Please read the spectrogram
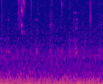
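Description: Faint chewing of a crunchy strawberry Pocky biscuit stick, with a few soft crunches, the loudest about half a second in.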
